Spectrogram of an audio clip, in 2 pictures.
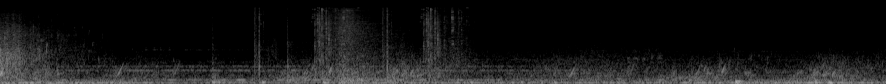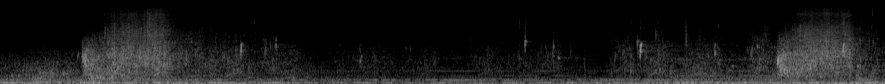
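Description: A low, muffled underwater rumble drones steadily.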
